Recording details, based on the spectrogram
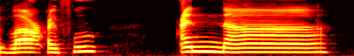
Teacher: وَاعْفُو، عین ہے، عین کو ہمیشہ باریک پڑھتے ہیں، الف کی طرح سادہ نہیں پڑھنا، یعنی وافو نہیں پڑھنا بلکہ باریک کر کے پڑھیں گے.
